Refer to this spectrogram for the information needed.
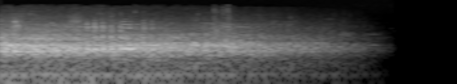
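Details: Sandhill cranes gathered on migration near Kearny, Nebraska, late February: a dense chorus of rolling, rattling calls that fades out smoothly after about two seconds into silence.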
